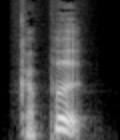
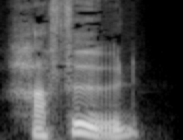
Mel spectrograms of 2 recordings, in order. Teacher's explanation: The K sound at the beginning shifted to an H sound, and the P sound in the middle shifted to an F sound. · Term: Grimm's law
